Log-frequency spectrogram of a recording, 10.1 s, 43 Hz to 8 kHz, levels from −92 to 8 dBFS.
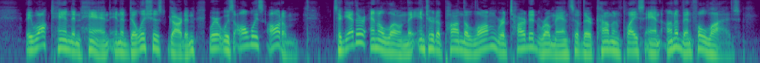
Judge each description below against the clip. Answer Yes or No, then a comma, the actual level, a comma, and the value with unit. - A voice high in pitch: No, low, 125 Hz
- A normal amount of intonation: No, wide, 6.4 semitones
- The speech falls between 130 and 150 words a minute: No, average, 175 wpm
